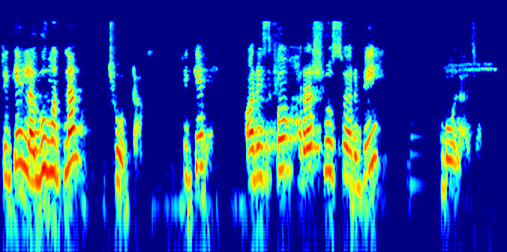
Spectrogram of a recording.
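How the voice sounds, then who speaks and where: A woman's voice: high voice, animated, normal speed, no room sound. A young woman giving a Hindi grammar lecture, often asking a question and answering it herself, and stretching vowels out to show how long they last. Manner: asks the class questions and answers them herself, repeating "ठीक है". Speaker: Hindi teacher. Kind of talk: classroom lecture.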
